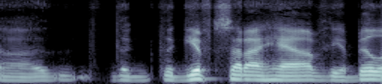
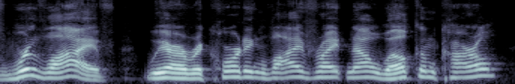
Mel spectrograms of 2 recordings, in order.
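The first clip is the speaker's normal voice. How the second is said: higher, eager host voice; real excitement, pitched up; excited; 6 semitones higher than usual. Real, not acted. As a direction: lit up as the pastor joins live. Guest unexpectedly joins live show.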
